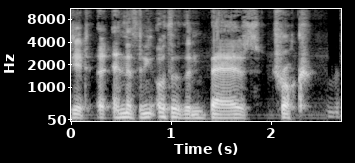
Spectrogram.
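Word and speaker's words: Bearstruck: Is he bearruck or is he bears truck? Bear struck. It's bear struck because that's his curse, isn't it?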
